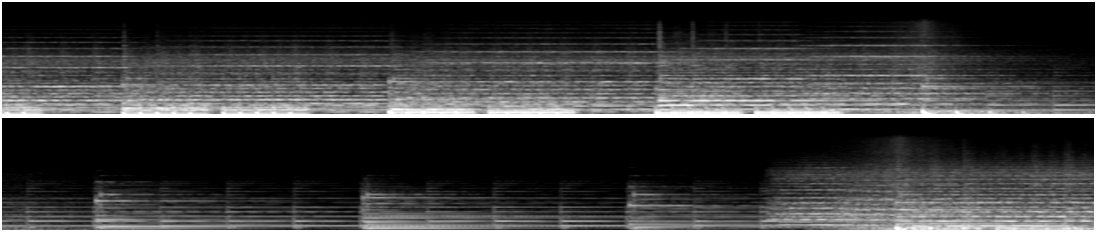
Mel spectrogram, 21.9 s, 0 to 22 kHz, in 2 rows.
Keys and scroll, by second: 3.9 Down, 4.1 Return.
